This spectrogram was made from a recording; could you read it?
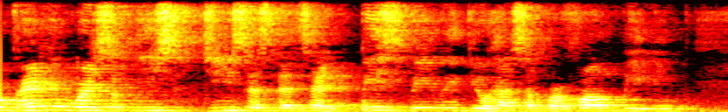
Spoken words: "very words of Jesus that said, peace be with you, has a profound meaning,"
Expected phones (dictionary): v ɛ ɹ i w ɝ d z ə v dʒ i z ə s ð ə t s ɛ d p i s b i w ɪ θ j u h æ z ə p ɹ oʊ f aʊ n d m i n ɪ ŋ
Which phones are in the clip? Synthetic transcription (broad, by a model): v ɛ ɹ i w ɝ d s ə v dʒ i s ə s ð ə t s ɛ d p i s b i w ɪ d j u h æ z ə p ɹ f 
